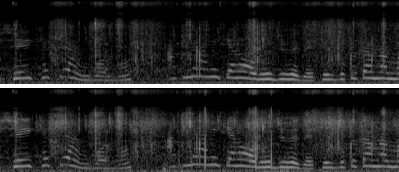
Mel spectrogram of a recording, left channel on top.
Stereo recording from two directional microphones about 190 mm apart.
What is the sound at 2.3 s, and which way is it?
Speech, centre (ahead or behind).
